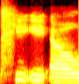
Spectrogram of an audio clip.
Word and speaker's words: telomeres: that we age so telomeres which are spelled t-e-l-o-m-e-r-e-s pronounced telomeres um so they repeat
